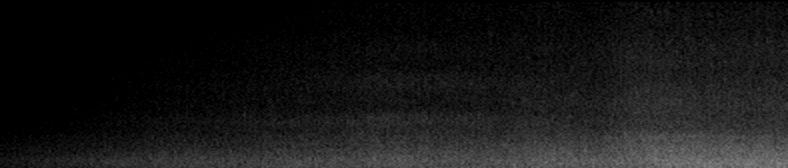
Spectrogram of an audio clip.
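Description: Rushing noise of ocean surf, fading in from silence and growing steadily louder.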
